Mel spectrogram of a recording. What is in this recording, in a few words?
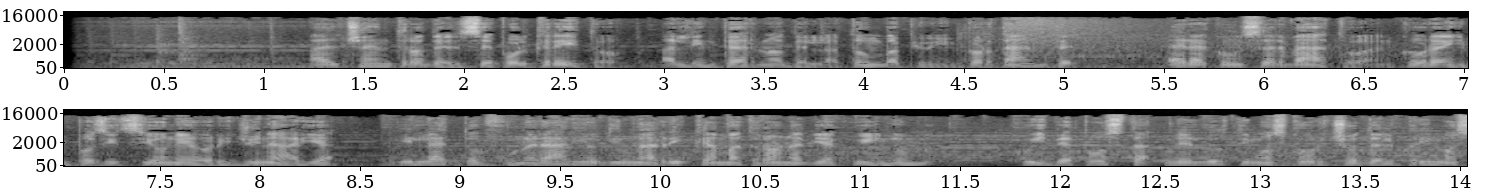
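it documentary, Italian, male; italiensk; mann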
